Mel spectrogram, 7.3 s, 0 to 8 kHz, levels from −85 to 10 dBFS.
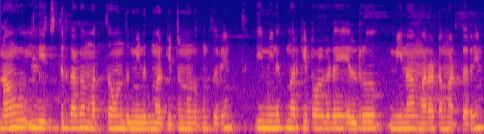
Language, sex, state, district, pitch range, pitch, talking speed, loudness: Kannada, male, Karnataka, Belgaum, 135-150 Hz, 140 Hz, 140 wpm, -13 LUFS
